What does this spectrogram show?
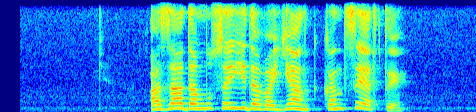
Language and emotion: Russian, neutral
